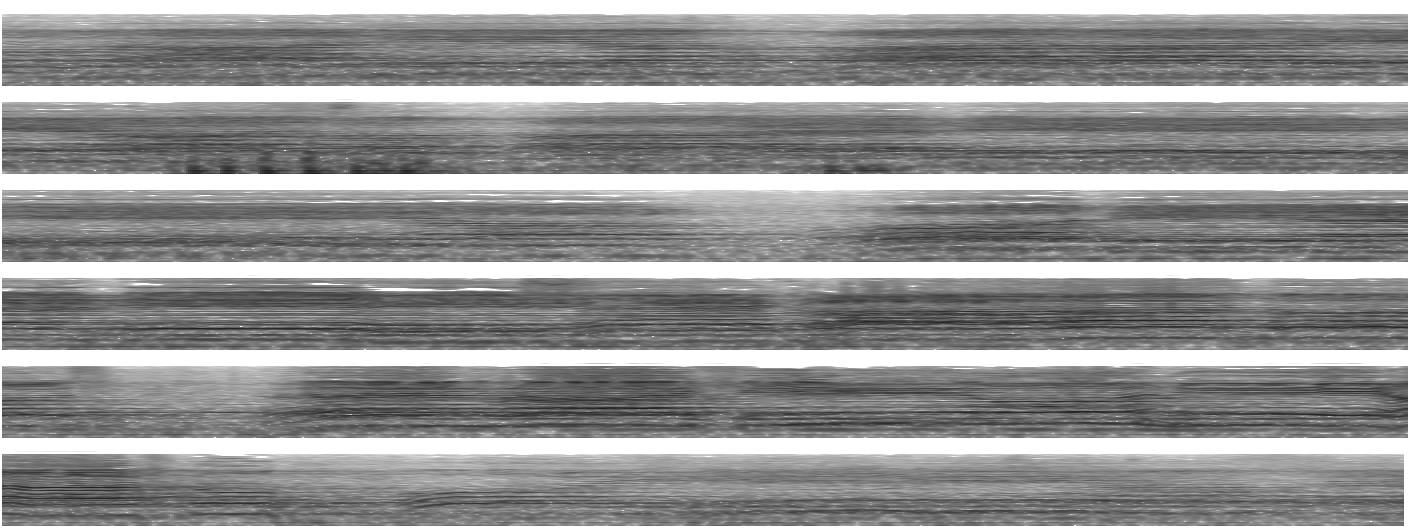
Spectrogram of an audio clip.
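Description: Byzantine chant sung by a group of male chanters, in long melodic phrases with a short pause about halfway through. A brief low thumping sound about six seconds in.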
